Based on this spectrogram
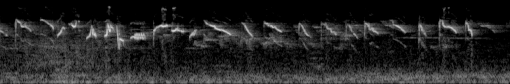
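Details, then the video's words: Male Buxtoni white-eye singing intensely in the ngalas style with open beak, a rapid, continuous stream of high, thin, sharply rising and falling chirps and twitters, several per second, over a faint low hum. "Masteran Pleci Buxtoni Ngalas Buka Paruh"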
